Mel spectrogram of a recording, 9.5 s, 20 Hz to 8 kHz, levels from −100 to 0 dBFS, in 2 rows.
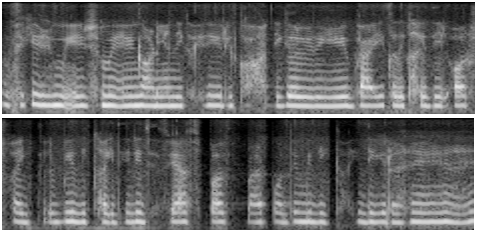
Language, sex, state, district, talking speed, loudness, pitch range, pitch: Hindi, female, Chhattisgarh, Sukma, 205 wpm, -18 LUFS, 240-250 Hz, 245 Hz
